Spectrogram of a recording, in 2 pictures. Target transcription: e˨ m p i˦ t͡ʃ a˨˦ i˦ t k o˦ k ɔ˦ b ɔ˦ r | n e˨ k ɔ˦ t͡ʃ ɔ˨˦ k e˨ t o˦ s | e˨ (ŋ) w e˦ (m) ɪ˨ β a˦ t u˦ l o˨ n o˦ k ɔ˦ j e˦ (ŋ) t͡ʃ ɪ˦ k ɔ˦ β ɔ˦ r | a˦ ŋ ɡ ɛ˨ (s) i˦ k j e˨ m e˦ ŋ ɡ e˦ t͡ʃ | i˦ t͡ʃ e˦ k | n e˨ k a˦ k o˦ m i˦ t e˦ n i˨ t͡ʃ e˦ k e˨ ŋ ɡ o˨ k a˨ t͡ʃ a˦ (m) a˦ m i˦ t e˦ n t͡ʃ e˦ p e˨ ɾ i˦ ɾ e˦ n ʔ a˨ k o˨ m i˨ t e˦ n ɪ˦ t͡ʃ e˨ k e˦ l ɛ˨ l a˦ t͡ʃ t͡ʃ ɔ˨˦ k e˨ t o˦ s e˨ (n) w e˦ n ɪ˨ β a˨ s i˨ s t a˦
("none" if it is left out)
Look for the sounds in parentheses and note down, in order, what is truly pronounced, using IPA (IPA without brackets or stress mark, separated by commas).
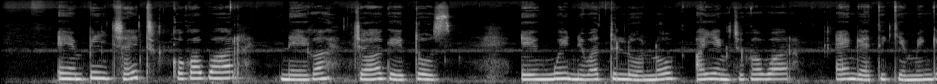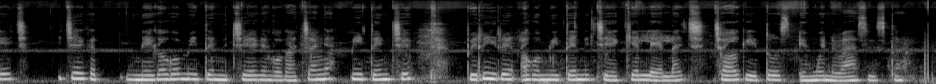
ŋ, n, ŋ, t, ŋ, ŋ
